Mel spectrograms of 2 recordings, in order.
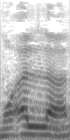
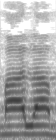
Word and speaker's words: Mu'alla: Mu'alla, not Mala, Mala. Mala, Mala is means little bit tapsi, you know, in Afrikaans. You know, so we must be pronounce words properly. If you go to the graveyard, it's called Mu'alla, the upper region of Makkah, where your hotels are, all your Zamzam, Hilton, all that.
